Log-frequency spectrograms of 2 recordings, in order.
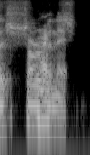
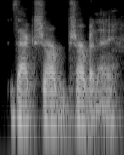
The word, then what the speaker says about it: Charbonnet: I like how you pronounce his name Chardonnay, because of course I like Chardonnay myself. But it is with a B. It's a Charbonnet. – Charbonnet.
